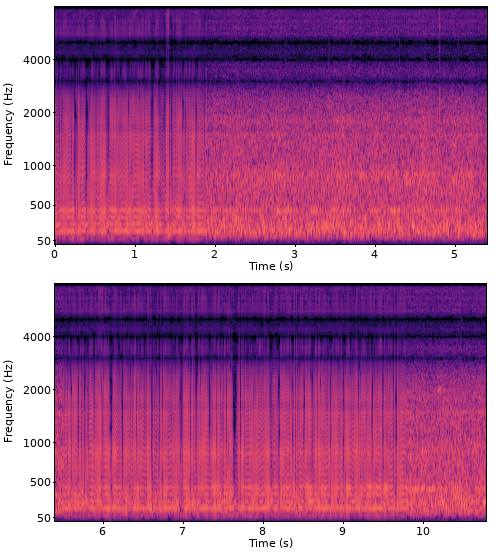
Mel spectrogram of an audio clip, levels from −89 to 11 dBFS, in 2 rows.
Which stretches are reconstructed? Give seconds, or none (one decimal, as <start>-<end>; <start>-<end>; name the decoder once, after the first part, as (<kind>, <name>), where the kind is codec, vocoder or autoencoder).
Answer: 0.0-1.9 (vocoder, BigVGAN v2); 5.5-9.8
